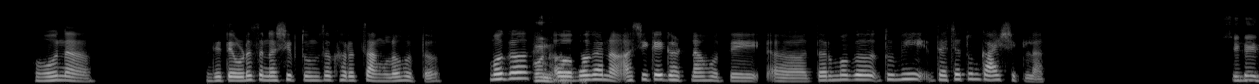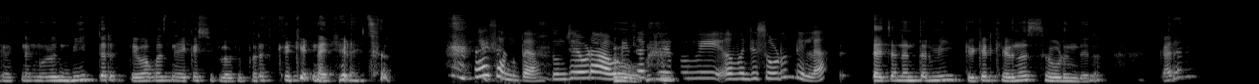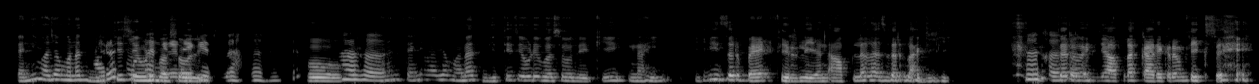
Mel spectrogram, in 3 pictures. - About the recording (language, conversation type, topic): Marathi, podcast, लहानपणी तुला सर्वात जास्त कोणता खेळ आवडायचा?
- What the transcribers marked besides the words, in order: other background noise; surprised: "काय सांगता?"; laughing while speaking: "नाही खेळायचं. हो"; chuckle; laughing while speaking: "बॅट फिरली आणि आपल्याला जर लागली, तर म्हणजे आपला कार्यक्रम फिक्स आहे"; chuckle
